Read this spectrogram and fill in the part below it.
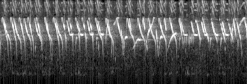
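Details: Domestic canaries in a singing contest meant to prompt other canaries to sing. Dense, rapid chattering trills and sweeping chirps, high-pitched and continuous, with some drawn-out whistled notes.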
